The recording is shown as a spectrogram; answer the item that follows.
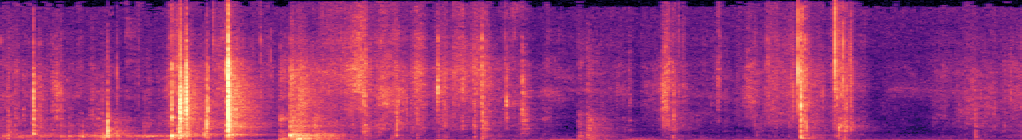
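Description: Trading card boxes and pack wrappers being handled and opened: scattered crinkles, taps and small rips of card packaging, in a cluster about a second in and again around five seconds.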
